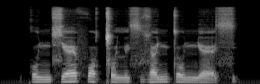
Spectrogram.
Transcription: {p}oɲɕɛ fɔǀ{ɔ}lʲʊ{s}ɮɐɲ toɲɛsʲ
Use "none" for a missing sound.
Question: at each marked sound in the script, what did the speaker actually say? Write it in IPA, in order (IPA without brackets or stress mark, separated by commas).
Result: k, ʊ, sʲ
